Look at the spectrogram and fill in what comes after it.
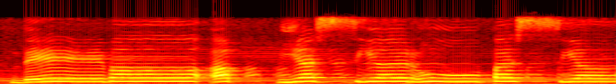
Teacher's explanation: ದೇವ ಎರಡು ದೀರ್ಘ ಅಪ್ಯಸ್ಯರೂ ರೂಪಸ್ಯ ಅಪ್ಯಸ್ಯ ಅ ಮತ್ತೆ ಯ ಮೇಲೆ ಆಘಾತ ರೂಪಸ್ಯ ನಲ್ಲಿ ಪ ಮೇಲೆ ಆಘಾತ ಬರಬೇಕು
